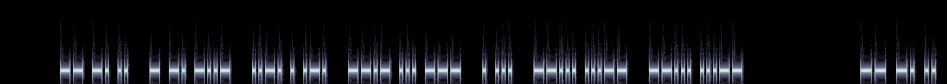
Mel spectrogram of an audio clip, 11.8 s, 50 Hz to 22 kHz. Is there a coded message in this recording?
Yes: Morse code from 0.8 to 11.7 s, heard as a keyed tone, about 28 wpm, 700 Hz. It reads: MNI TNX FER QSO ES 73 73 MNI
